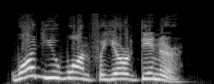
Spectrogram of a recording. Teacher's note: rolling the R sounds in your and dinner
